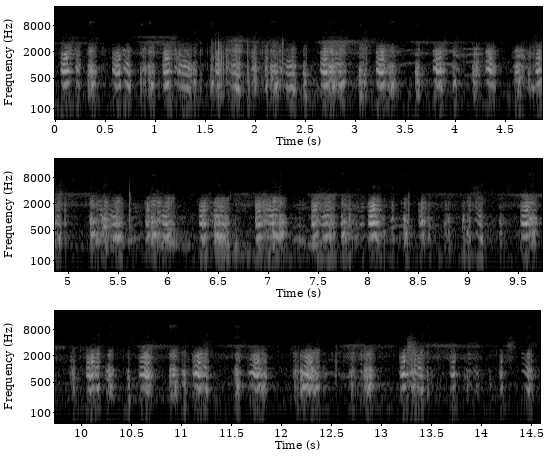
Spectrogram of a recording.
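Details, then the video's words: Baby dogs whimpering and squealing nonstop, short nasal cries tumbling over one another at a fast, uneven pace, indoors with little other sound. "baby dogs making cutest noises"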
